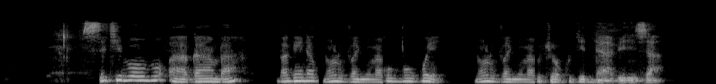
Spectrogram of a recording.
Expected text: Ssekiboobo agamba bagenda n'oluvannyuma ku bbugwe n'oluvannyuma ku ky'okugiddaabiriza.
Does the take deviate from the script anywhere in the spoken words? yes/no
no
